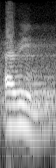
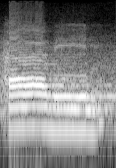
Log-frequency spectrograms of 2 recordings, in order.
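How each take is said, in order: First: The first vowel is kept short. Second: The first vowel is drawn out long. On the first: "يعني بالقصر ليس بالمد" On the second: "آمين بالمد مع تخفيف الميم"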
